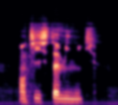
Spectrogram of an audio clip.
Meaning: antihistamine
- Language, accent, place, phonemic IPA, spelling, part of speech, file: French, France, Lyon, /ɑ̃.ti.is.ta.mi.nik/, antihistaminique, noun, LL-Q150 (fra)-antihistaminique.wav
